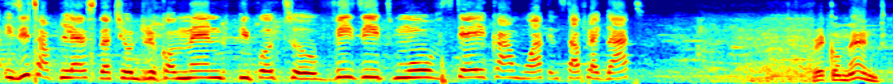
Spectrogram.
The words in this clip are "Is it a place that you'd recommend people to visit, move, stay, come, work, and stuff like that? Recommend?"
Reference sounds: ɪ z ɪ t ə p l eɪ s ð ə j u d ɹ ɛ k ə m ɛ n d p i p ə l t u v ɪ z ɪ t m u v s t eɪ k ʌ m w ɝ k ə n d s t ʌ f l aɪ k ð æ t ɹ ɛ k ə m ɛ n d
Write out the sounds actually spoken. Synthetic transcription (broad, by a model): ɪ z ɪ t ə p l eɪ s ð ə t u d ɹ ɛ k ə m ɛ n d p i p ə l t u v ɪ z ɪ t m u v s t eɪ k ʌ m w ɝ k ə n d s t ʌ f l aɪ k ð æ t ɹ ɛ k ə m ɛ n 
